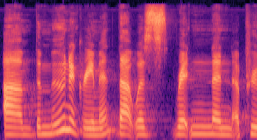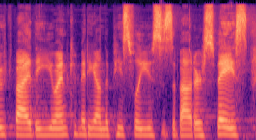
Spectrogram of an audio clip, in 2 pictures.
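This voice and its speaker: A woman's voice: on the low side, fairly even intonation, fast. A young woman speaking as a panelist on a conference stage into a headset mic, articulate and enthusiastic. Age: young adult. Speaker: panelist, research intern. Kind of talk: panel discussion.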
